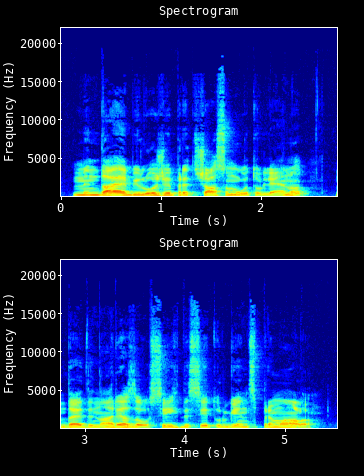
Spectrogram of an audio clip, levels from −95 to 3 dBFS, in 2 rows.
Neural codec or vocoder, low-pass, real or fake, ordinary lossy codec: none; 19.8 kHz; real; MP3, 96 kbps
